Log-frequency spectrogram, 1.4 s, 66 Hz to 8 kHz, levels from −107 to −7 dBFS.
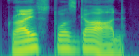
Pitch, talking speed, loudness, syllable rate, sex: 115 Hz, 130 wpm, -20 LUFS, 2.6 syllables/s, male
